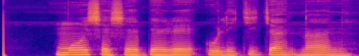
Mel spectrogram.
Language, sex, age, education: Yoruba, male, 15-29, tertiary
